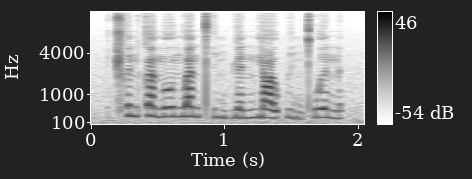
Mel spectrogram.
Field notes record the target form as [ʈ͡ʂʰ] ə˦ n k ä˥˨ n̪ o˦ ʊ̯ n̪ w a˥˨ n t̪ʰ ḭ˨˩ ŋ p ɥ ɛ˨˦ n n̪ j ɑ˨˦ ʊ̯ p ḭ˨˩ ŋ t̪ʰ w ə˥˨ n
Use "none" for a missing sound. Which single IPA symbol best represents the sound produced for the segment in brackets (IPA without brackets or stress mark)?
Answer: ʈ͡ʂʰ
